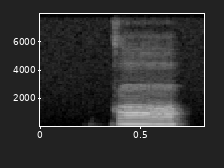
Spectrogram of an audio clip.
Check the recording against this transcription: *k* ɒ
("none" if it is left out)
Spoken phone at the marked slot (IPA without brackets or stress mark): k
